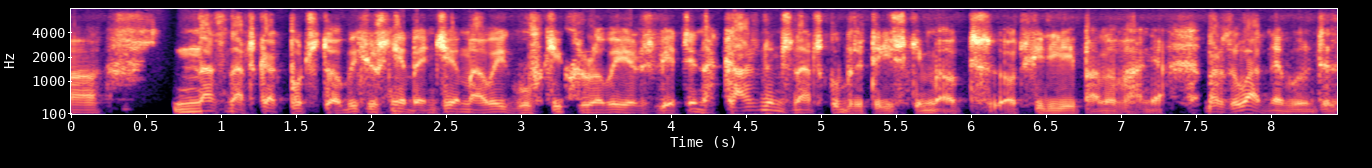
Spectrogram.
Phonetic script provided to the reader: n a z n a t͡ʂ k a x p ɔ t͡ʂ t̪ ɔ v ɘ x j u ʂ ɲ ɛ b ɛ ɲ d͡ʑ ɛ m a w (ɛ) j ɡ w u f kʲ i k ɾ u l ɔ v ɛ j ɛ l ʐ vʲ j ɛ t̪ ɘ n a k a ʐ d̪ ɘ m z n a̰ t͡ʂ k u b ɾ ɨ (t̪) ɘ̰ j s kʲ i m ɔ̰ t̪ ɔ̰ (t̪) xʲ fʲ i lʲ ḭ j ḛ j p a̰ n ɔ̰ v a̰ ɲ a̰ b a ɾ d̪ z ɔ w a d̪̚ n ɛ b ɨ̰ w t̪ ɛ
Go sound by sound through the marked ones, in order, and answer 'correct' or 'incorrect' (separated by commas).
correct, correct, correct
